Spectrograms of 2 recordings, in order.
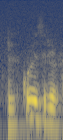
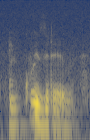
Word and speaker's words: inquisitive: Inquisitive has four syllables, and we have in, koi, koi. We have zitive, inquisitive. The stress is on the second syllable, koi, inquisitive.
